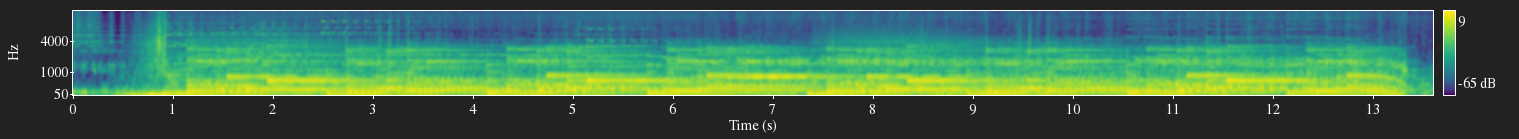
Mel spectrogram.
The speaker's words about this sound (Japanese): それではここで電音部楽曲紹介のコーナーイエーイ今週の一曲をご紹介しますそれでは聴いてください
